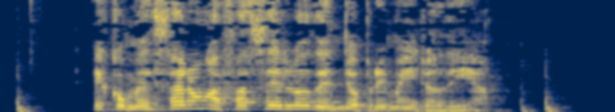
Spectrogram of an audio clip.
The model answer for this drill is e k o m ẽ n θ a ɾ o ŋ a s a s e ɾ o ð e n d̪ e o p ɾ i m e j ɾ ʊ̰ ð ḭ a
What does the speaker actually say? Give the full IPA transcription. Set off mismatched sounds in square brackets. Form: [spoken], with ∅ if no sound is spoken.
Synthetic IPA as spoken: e k o m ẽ n θ a ɾ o ŋ a [f] a [θ] e [l] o ð e n d̪ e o p ɾ i m e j ɾ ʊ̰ ð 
